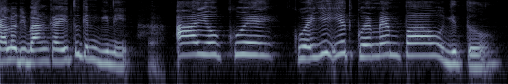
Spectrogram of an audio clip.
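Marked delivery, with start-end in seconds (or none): 1.7-4.9 very slow, loud, stretched street-hawker shout. Showing how sellers in Bangka call out their cakes: retelling a loud vendor shout. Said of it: "teriak kencang".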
